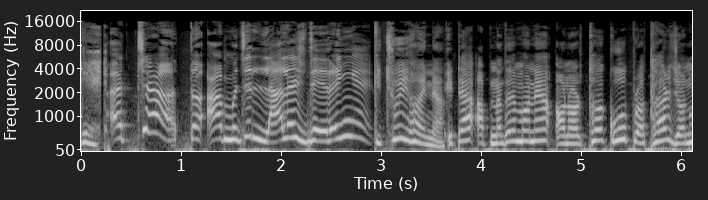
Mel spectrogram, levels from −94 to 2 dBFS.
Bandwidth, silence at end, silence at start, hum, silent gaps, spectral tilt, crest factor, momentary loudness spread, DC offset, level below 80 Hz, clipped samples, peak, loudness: 16 kHz; 0 s; 0 s; none; none; -3.5 dB/octave; 10 dB; 4 LU; under 0.1%; -38 dBFS; under 0.1%; -12 dBFS; -22 LUFS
